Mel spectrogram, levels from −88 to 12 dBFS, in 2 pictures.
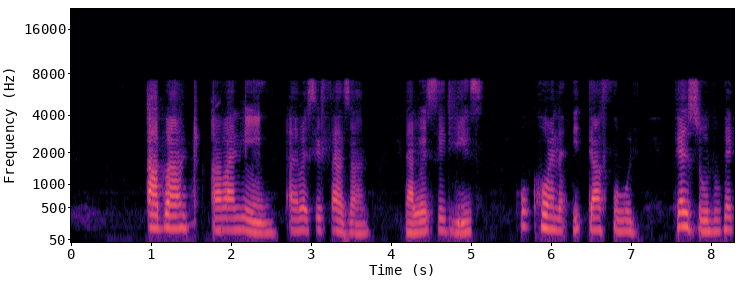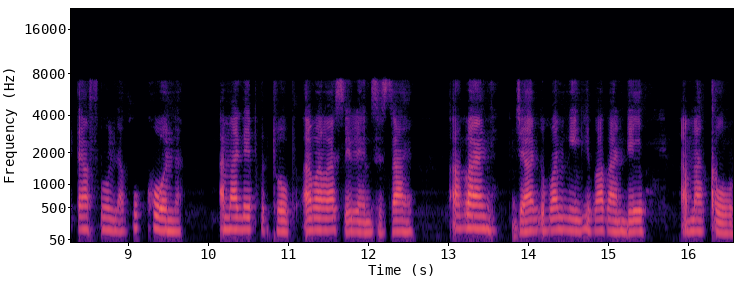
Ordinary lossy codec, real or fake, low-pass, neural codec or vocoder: Opus, 64 kbps; fake; 7.2 kHz; codec, 16 kHz in and 24 kHz out, 0.6 kbps, FireRedTTS-2 codec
